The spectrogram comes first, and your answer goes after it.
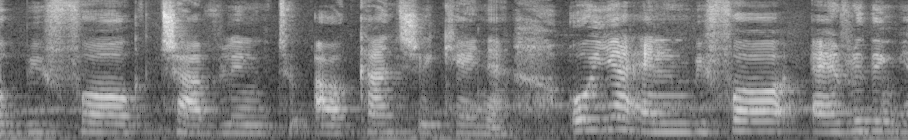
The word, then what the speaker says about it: Kenya: how we pronounce our country our country is pronounced as Kenya not Kenya as most visitors come here and give us a really hard time but our country is pronounced Kenya so here in Kenya people drive from the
